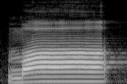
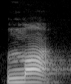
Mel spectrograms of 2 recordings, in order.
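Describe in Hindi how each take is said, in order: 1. स्वर बहुत ज़्यादा खींचकर बोला गया है। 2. स्वर बहुत थोड़ी देर तक बोला गया है। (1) "ये प्लुत है" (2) "ये ह्रस्व है"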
